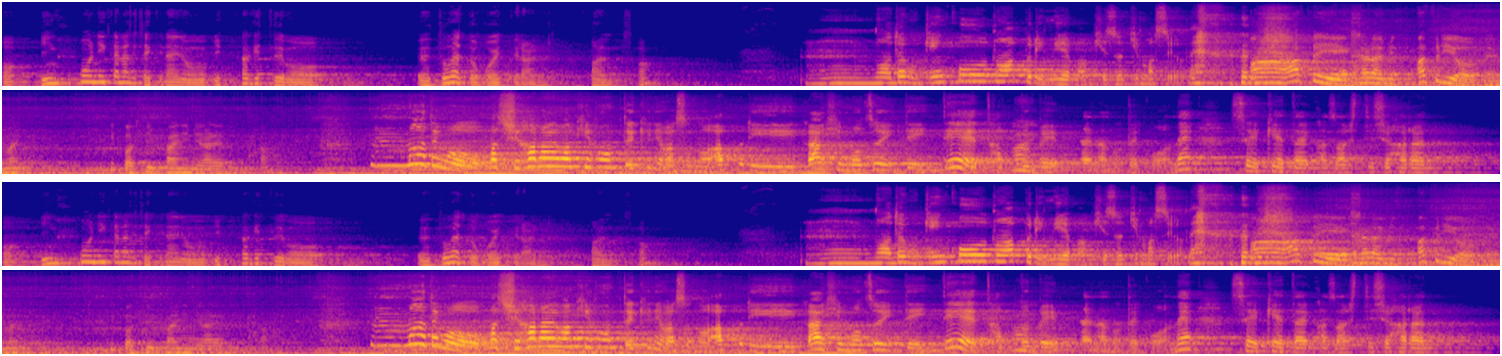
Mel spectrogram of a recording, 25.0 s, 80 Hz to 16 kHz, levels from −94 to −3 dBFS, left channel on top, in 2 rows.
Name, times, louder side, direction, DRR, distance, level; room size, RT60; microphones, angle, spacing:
voice 1, 0.0-2.7 3.5-4.6 4.9-5.4 10.4-12.7 13.5-14.7 18.1-18.5 20.9-21.2, left 3 dB, 30° left, 7 dB, 0.3 m, -34 dB
voice 2, 6.7-10.7 11.0-11.2 15.1-20.8 21.1-24.4, equal, 15° right, 6 dB, 0.6 m, -28 dB
Motorcycle, 10.1-22.8, left 1 dB, 75° right, 3.6 m, -39 dB
19.5 x 7.1 x 7.5 m, 2.5 s
head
